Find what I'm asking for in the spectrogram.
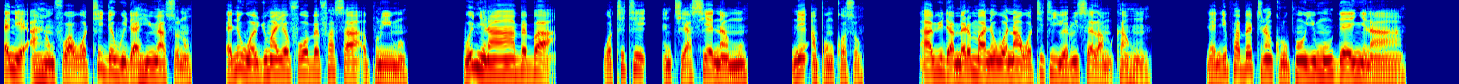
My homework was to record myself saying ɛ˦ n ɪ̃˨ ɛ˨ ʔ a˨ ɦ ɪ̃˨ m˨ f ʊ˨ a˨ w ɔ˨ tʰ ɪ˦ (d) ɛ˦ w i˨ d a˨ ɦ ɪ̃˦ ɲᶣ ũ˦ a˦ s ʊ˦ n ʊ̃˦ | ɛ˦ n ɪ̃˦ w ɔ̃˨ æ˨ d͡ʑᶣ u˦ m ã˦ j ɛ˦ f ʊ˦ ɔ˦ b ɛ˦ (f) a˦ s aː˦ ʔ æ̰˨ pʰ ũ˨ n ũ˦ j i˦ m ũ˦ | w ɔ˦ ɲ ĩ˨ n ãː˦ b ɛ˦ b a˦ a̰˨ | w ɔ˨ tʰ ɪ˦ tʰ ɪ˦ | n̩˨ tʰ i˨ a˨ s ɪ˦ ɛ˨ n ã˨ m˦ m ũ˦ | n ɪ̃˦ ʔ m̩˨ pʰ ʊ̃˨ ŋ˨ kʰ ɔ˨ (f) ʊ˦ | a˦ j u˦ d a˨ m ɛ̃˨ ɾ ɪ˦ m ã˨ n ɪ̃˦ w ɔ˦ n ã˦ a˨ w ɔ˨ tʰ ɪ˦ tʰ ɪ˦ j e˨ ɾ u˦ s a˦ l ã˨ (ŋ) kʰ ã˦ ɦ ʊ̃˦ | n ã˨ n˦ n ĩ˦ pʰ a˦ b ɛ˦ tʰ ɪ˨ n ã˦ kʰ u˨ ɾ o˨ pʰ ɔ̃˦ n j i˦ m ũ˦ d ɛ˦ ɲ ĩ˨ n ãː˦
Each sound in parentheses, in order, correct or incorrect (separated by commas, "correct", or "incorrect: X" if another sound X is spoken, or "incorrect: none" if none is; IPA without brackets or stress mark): correct, correct, incorrect: s, incorrect: m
